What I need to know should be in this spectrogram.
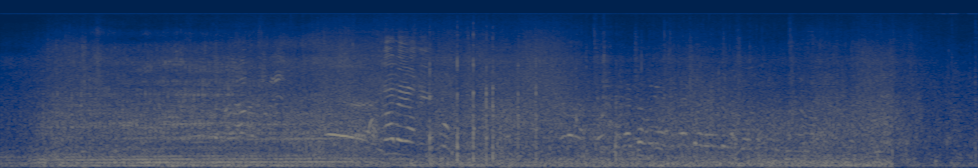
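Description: A small outboard motor hums steadily.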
